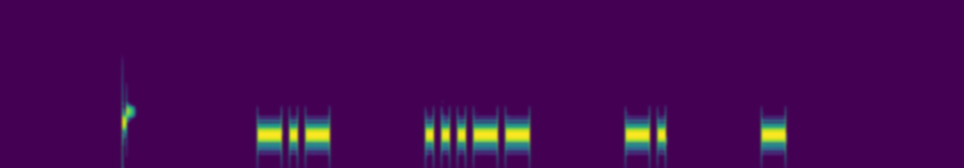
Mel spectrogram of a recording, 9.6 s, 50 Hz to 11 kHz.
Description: Morse code, heard as a keyed tone, about 15 wpm, spaced as for 7 wpm, 700 Hz. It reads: K3NT
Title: USA Call Signs - 4 Characters - 4x Character Spacing - 15wpm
